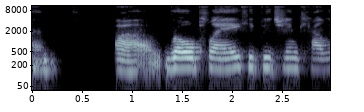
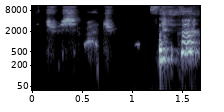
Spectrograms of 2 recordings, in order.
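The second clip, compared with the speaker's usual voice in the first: put-on whisper. Retelling answering the teacher in kindergarten: imitating own past whisper. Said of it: "And I whispered back".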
